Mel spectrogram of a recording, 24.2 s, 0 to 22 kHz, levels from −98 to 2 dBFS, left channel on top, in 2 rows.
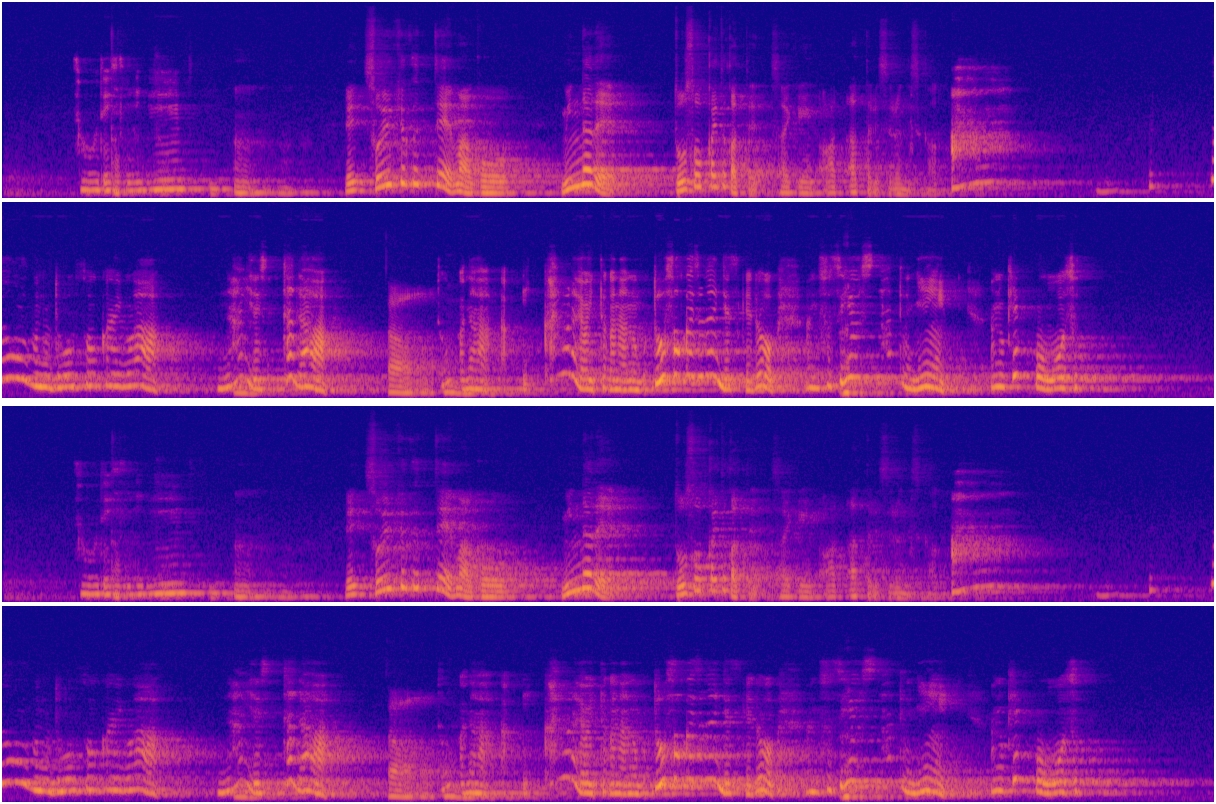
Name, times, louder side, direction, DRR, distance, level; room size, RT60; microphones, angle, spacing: voice 1, 0.7-1.9 9.5-10.1 12.1-13.7 14.3-15.4 16.5-17.0 17.3-20.8 21.1-21.6 22.0-22.9, left 2 dB, 50° left, 9 dB, 0.8 m, -31 dB
voice 2, 2.1-3.1 3.4-5.1 5.6-6.1 6.7-9.3 10.9-11.1 14.4-14.7 16.0-16.9, left 2 dB, 35° left, 6 dB, 0.5 m, -33 dB
22.0 x 13.5 x 3.2 m, 2.4 s
head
